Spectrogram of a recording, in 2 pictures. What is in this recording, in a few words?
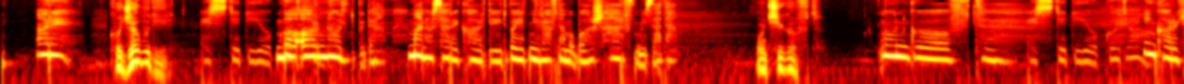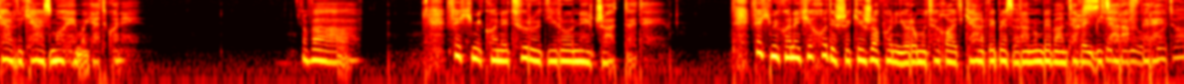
dub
